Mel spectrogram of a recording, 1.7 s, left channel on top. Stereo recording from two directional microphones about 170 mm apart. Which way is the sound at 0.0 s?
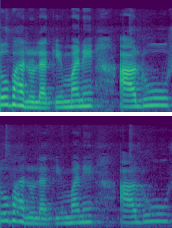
25° left (ahead or behind).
